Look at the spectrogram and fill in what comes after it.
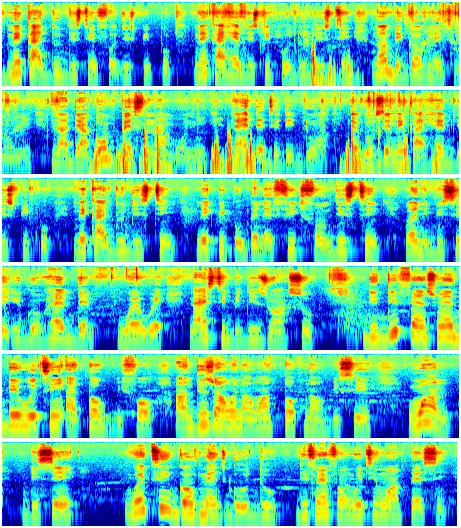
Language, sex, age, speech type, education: Nigerian Pidgin, female, 46-60, spontaneous, tertiary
